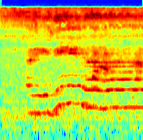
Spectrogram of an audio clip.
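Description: A high voice chanting in long held notes that step and slide slowly in pitch, starting about half a second in.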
